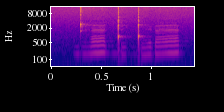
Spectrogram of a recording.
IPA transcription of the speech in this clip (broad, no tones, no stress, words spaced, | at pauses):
ɖʱɜ ɡ͡ǃɨɡ͡ǃɛɽɜ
